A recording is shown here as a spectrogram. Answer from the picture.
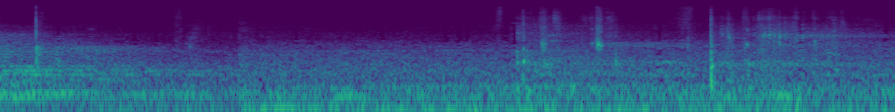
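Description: Ambience of a large indoor tennis hall between points: a steady low hum with a few short, sharp taps in the second half.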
